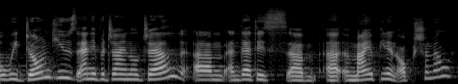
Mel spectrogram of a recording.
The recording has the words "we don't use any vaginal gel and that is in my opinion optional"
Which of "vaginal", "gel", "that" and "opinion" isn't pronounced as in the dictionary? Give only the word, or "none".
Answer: none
